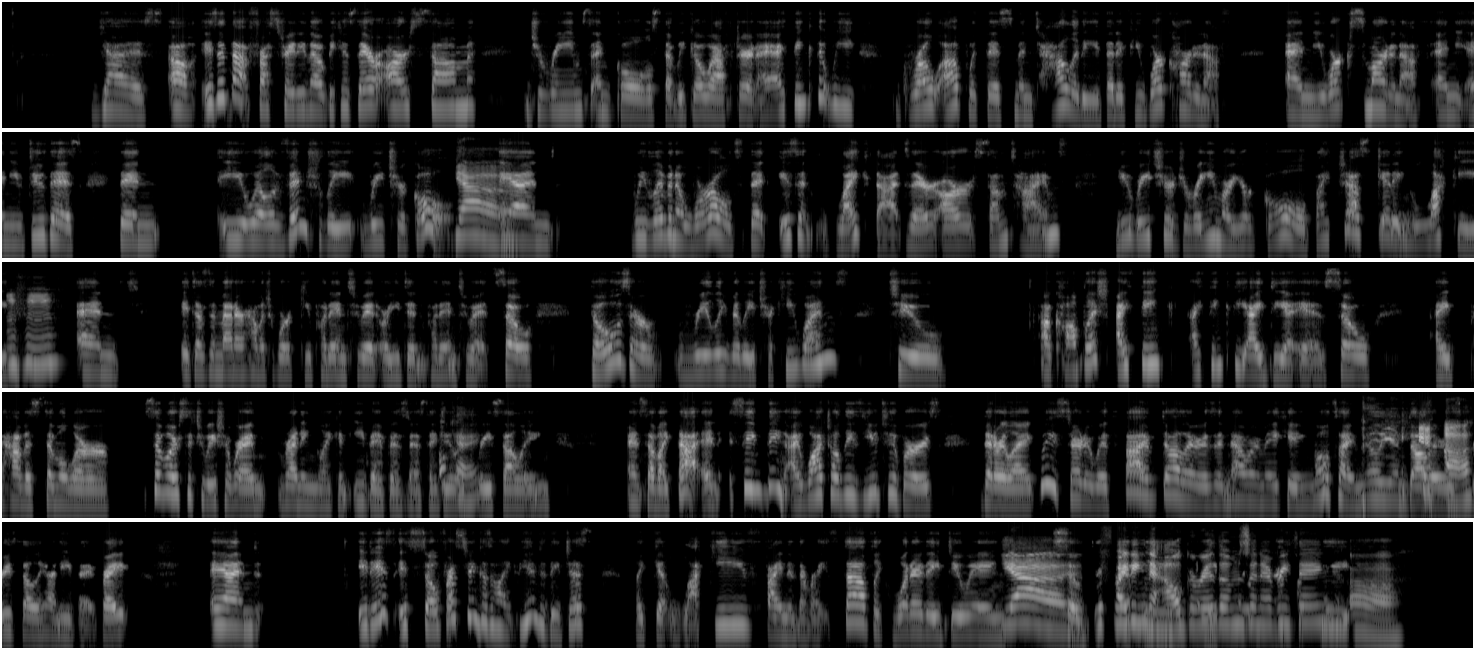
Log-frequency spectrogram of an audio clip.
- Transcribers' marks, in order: tapping; laugh; laughing while speaking: "Yeah"
- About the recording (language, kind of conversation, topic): English, unstructured, What dreams do you think are worth chasing no matter the cost?
- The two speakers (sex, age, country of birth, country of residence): female, 30-34, United States, United States; female, 35-39, United States, United States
